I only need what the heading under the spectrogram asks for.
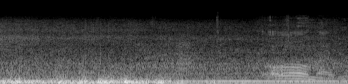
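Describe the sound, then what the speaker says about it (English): Strong gusts buffet the microphone at a windy horizontal drill rig site despite a windscreen sock, making a loud, steady low roar with brief swells and a faint voice-like tone near the end. "it is windy."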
